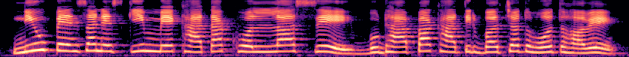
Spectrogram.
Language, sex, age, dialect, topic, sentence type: Bhojpuri, female, 18-24, Northern, banking, statement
